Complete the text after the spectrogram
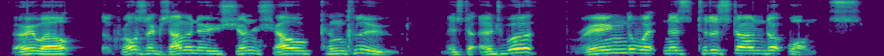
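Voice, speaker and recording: A man puts on a character voice pitched fairly high. He goes at a fairly slow pace with ordinary pitch variation. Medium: machinima.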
